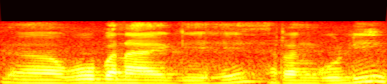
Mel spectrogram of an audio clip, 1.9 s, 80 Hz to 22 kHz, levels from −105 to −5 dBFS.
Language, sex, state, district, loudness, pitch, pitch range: Chhattisgarhi, male, Chhattisgarh, Rajnandgaon, -17 LUFS, 145 Hz, 135-165 Hz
